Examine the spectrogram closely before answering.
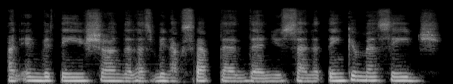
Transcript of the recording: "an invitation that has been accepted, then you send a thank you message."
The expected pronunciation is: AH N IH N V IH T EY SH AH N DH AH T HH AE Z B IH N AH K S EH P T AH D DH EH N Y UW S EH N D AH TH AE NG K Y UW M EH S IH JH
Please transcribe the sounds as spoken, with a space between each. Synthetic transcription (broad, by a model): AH N IH N V IH T EY SH AH N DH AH T HH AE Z B IH N AH K S EH P T AH D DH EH N Y UW S EH N D AH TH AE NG K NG M EH S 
